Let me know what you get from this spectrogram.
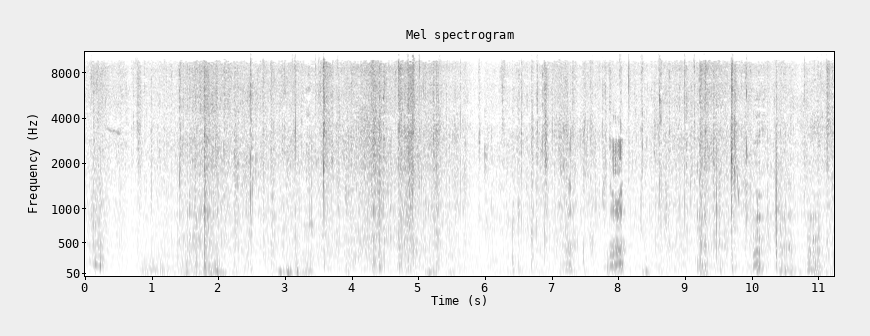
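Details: Rescue pig King Karl at an animal sanctuary in upstate New York, playing with and chewing on a tunnel toy; soft low grunts occur amid frequent crunching, knocking and scraping noises from the chewing.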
